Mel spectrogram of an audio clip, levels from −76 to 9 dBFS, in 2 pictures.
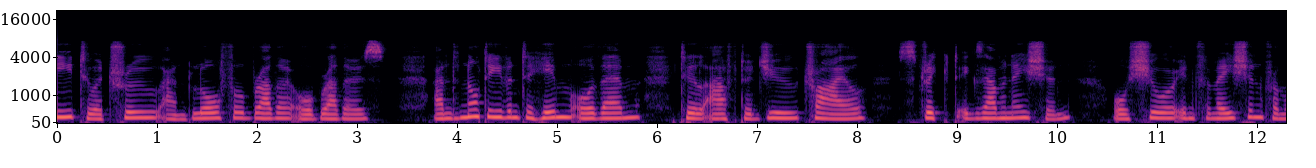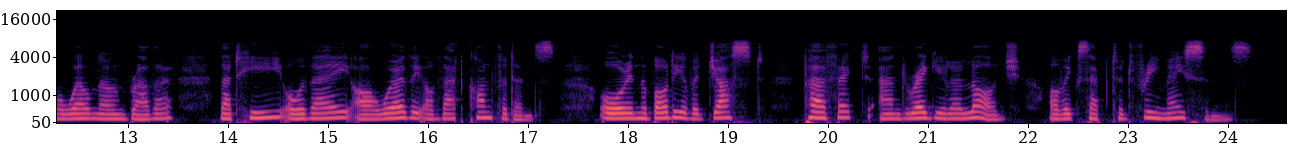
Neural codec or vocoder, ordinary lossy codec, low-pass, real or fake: none; AAC, 48 kbps; 7.2 kHz; real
